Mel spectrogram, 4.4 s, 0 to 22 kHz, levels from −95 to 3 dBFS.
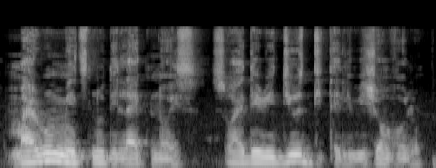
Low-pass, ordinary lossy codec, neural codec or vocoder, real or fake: none; none; none; real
